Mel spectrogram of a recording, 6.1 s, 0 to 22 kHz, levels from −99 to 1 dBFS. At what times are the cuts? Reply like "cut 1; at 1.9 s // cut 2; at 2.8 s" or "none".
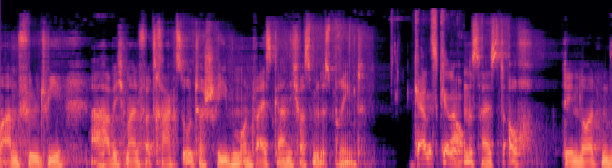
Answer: cut 1; at 4.6 s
